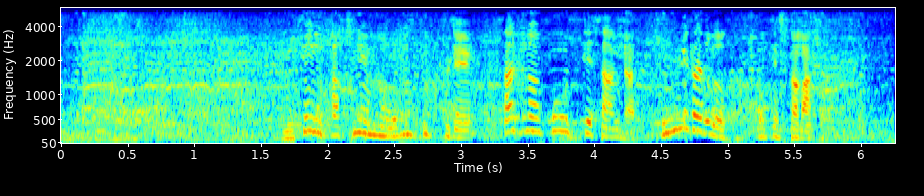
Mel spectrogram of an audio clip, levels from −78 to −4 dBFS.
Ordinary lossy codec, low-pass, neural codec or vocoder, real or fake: none; 5.4 kHz; codec, 44.1 kHz, 1.7 kbps, Pupu-Codec; fake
